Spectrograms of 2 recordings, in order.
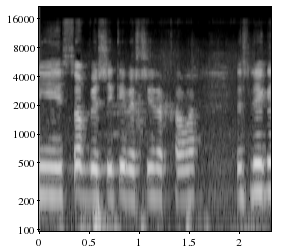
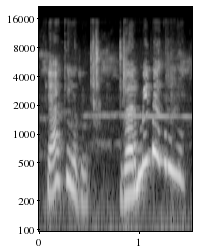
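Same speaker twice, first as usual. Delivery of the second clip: quick, high, louder questions; fussing questioning; 8 semitones higher, 5 dB louder, faster than usual. Real, not acted. Asking the screamer if they feel hot, high quick fussing. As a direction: ask it like checking on a noisy little one. Asks the noisy one what's wrong.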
